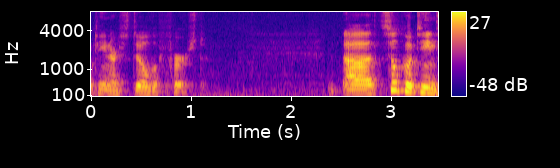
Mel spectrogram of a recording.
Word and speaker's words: Tsilhqot'in: are still the first silk teen spell with a t is the original way of pronouncing the word that's been anglicized as chilcotin the chilcotin country is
